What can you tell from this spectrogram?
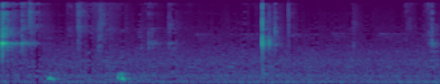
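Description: Quiet room tone with a few light clicks and taps, the sharpest about two and a half seconds in: a cat's paw knocking a small plastic cap about on a stone tabletop.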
